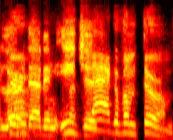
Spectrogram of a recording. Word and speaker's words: Pythagorean: Pythagorean theorem.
